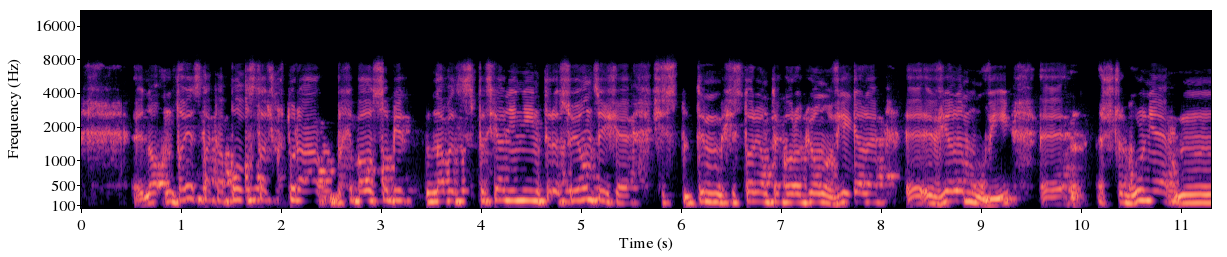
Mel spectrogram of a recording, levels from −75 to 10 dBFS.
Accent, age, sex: native, 30-49, male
